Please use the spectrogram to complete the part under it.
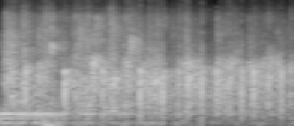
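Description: An acoustic guitar chord rings out briefly.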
